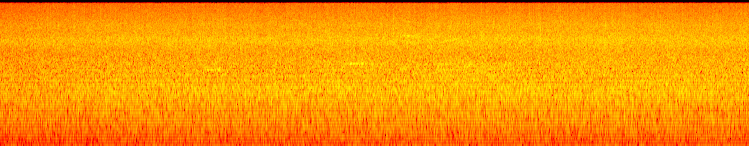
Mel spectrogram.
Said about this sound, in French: Après les sonnailles des vaches gasconnes, tout à coup, une ondée de pluie.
